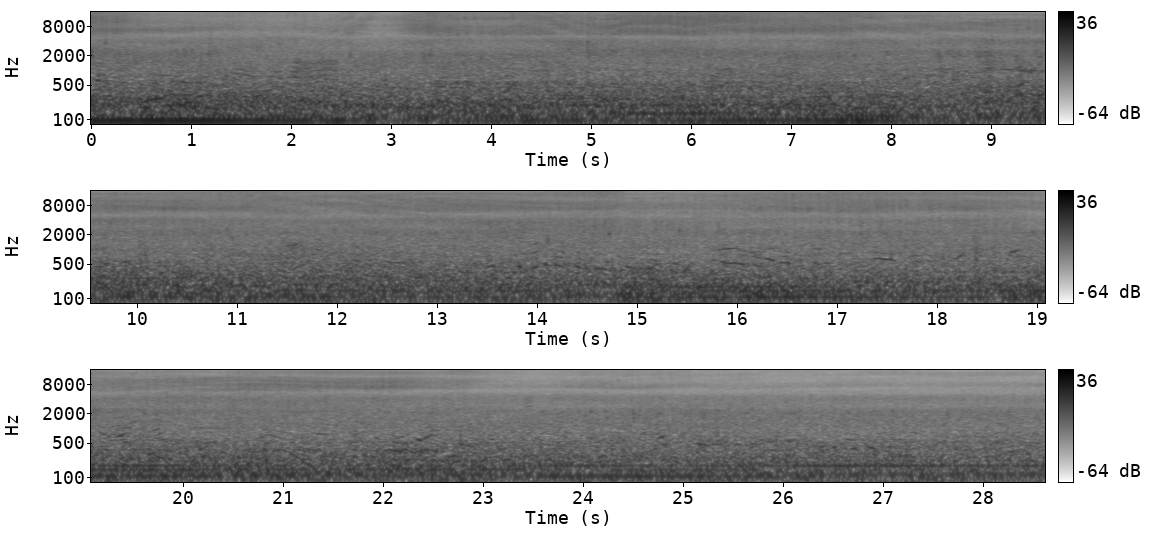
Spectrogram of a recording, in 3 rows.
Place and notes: Kassel Königsplatz, walking passing the water fountains
Zoom H4 + OKM binaural mics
